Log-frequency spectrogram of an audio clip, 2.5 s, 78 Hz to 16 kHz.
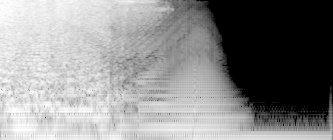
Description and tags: FM Crash Cymbal 3
Using AudioSauna's FM synth, an emulation of the Yamaha DX21, I have created a complete/near-complete percussion kit which naturally sounds completely unrealistic. This is one of those, a crash cymbal, the third I created.
crash, synth, percussion, cymbal, FM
